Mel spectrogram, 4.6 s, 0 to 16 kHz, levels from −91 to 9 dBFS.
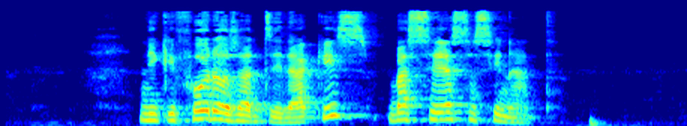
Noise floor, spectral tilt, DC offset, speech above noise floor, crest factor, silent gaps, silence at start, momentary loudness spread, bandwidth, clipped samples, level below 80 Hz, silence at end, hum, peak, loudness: -74 dBFS; -3 dB/octave; under 0.1%; 47 dB; 20 dB; none; 0.95 s; 10 LU; 11.5 kHz; under 0.1%; -66 dBFS; 0.6 s; none; -10 dBFS; -27 LUFS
